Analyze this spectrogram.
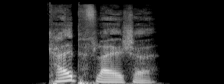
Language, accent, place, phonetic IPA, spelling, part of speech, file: German, Germany, Berlin, [ˈkalpˌflaɪ̯ʃə], Kalbfleische, noun, De-Kalbfleische.ogg
- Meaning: dative singular of Kalbfleisch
